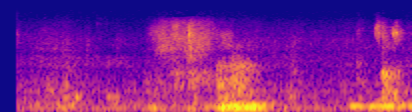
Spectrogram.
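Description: Two brief, faint low vocal sounds from a person, a mutter or throat noise, about a second in and again near the end.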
